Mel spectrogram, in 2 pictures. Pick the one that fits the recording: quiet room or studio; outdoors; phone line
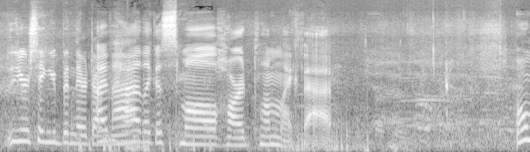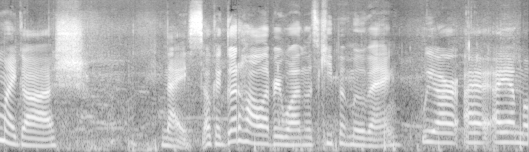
outdoors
